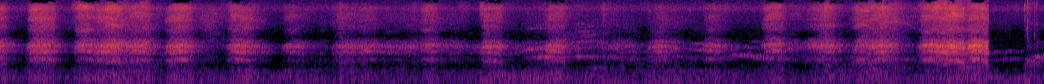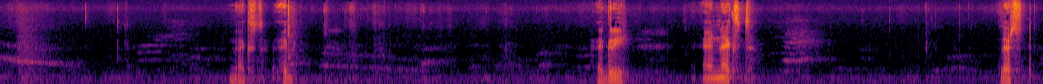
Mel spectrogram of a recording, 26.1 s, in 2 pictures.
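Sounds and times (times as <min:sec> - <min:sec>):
faint bird calls: 0:00.0 - 0:14.0.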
